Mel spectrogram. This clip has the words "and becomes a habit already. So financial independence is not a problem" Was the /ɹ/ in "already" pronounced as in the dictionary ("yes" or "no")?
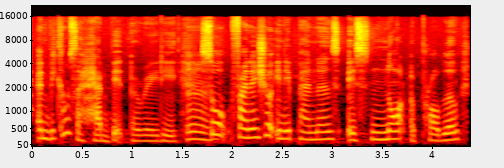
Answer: yes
